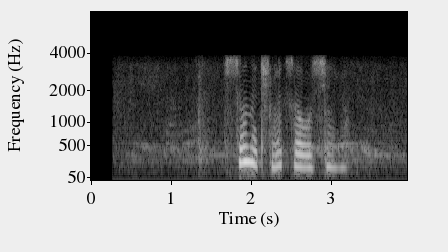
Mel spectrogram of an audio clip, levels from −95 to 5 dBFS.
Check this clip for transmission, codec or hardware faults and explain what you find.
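The speech has gone through the AMR narrowband mobile codec (AMR-NB) for its whole length. The encoder samples at 8 kHz and rebuilds speech from a vocal-tract model driven by a few pulses per 5 ms subframe, so everything above the 3.5 kHz line edge is gone and little below 200 Hz survives. The damage is plainly audible as a thin, boxy, buzzy and synthetic tone. That level of artefacting fits a mid-rate mode of about 10.2 kbps.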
